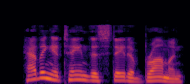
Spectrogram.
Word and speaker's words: Brahman: We encounter the word Brahman in this shloka, which is the concluding shloka in the second chapter of the Gita. As a side note, this word is pronounced as Brahman and not Brahman.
